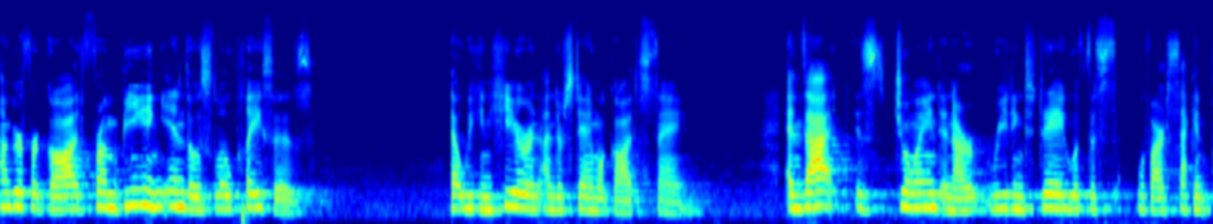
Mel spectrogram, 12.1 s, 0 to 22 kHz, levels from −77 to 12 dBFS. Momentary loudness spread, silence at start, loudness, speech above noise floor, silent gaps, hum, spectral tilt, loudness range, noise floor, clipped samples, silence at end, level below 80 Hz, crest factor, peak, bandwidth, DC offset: 12 LU; 0 s; -27 LUFS; 34 dB; none; none; -5 dB/octave; 5 LU; -61 dBFS; under 0.1%; 0 s; -66 dBFS; 22 dB; -6 dBFS; 16.5 kHz; under 0.1%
